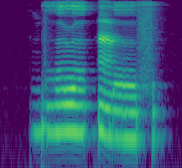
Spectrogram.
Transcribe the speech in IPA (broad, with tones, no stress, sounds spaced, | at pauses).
bʱ u˧ w uː˧ k ŋ͡m uː˨ f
